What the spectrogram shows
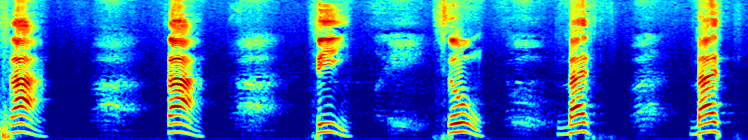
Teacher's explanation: Tha makhrajnya di mana? Tha. Tarful lisan ma'a athanaya al-ulya. Ujung lidah mengenai ujung gigi seri atas. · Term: huruf tha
